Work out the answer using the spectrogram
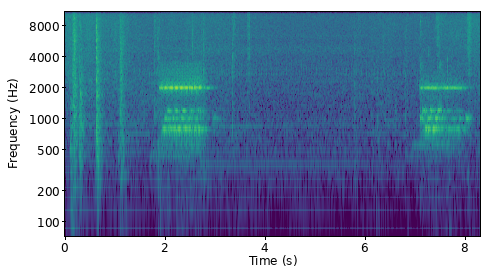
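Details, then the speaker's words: Home phone line rung via X-Link adapter ring function: two warbling ring bursts with an extra beep and stray clicks as a waterproof cordless handset with an apparently failing charger power supply briefly seizes the line during ring cycles. "Okay, so I'm going to ring this again, and let's go listen to what's going on. You might hear there's a problem. Hear that extra beep?"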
